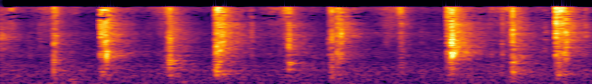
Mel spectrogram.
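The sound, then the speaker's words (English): Tarot cards handled and drawn from a deck: a series of soft, crisp papery flicks and snaps at a fairly regular pace, faint and alone. “I'm about to actually take a card.”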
